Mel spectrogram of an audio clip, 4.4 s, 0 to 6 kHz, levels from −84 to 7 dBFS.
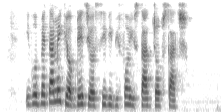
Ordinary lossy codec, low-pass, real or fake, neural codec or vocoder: none; 5.4 kHz; real; none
